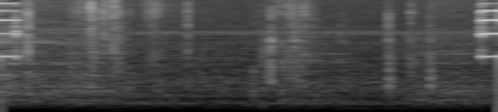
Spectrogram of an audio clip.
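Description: A few faint, short clicks over quiet room noise: test probes and leads of a multimeter being handled and picked up.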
